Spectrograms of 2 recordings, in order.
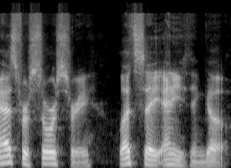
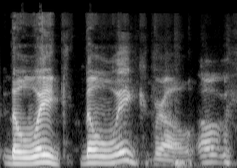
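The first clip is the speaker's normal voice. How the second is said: amused; 5 semitones higher, 4 dB louder, much slower than usual. Real, not acted. Reacting to a wink panel.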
